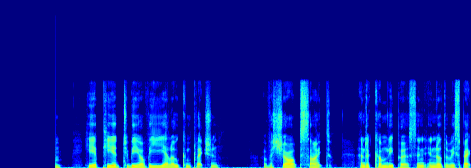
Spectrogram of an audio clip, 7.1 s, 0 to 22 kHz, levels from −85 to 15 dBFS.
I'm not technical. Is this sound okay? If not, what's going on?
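No, there's a cut-off start: it's silent until about 0.83 s, then the speech jumps in mid-sound, because the recording started a moment too late.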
